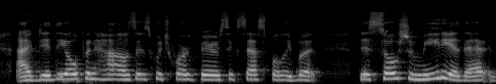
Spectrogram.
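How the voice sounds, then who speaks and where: A woman with a fairly high pitch uses an ordinary speaking voice with ordinary pitch variation. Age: 60s. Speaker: real estate agent and attorney. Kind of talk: interview.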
